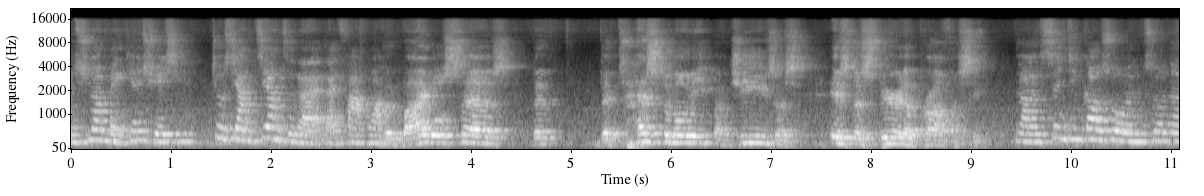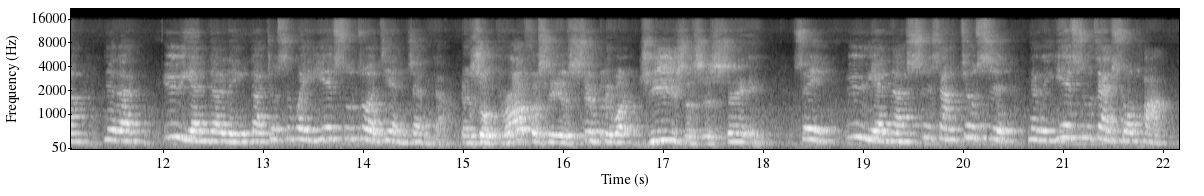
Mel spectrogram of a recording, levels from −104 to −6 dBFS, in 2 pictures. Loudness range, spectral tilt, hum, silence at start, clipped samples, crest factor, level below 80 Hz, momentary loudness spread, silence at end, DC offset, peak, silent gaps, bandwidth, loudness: 3 LU; -5 dB/octave; none; 0 s; under 0.1%; 16 dB; -54 dBFS; 10 LU; 0 s; under 0.1%; -2 dBFS; none; 16 kHz; -19 LUFS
